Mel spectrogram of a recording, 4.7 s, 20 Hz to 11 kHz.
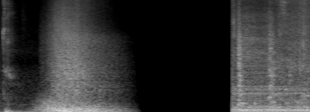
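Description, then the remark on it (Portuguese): Ice grinds and knocks against a ship's hull beside the bow cabin, recorded on 12 January 2024, in a deep, rumbling surge that fades into silence, then returns as a steady rough wash with faint knocks. “Acho que dá para ouvir um pouco do gelo batendo aqui no costado do camarote de proa.”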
